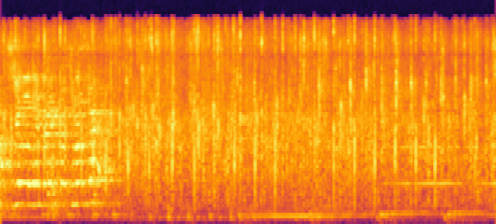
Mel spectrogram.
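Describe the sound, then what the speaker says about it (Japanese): Audience at a student film festival hero show applauds two costumed heroes, a dense steady clapping that fills the room and gradually thins, with a voice speaking over the tail end. "皆さん、二人のヒーローに大きな拍手をお願いいたします。"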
